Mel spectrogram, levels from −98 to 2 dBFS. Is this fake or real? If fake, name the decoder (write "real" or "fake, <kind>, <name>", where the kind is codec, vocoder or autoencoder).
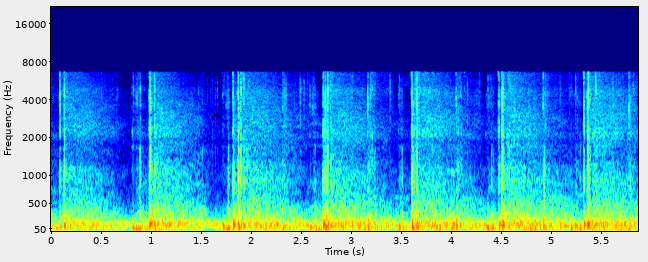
real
